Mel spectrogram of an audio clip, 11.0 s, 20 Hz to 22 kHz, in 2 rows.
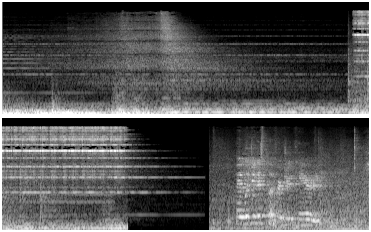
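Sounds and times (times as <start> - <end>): electric school bell ringing: 5.2 - 8.6.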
